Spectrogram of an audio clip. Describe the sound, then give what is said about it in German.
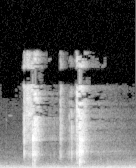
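A few short, bright glassy clinks and rattles, like a bottle being handled and opened, with three quick hits spread over a second against a low background hum and no talking. “wir machen nochmal einen auf, oder?”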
